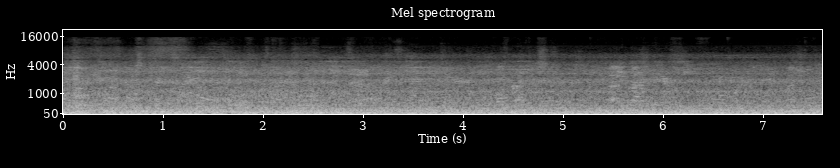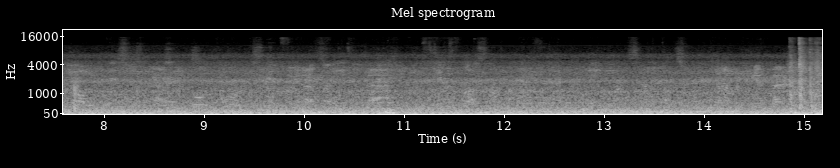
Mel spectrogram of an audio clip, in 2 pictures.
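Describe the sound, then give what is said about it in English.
A Bronxbound 2 subway train roars along between stations toward Park Place, a loud, continuous rumble and rattle of wheels on track that holds steady throughout, with faint, indistinct voices buried in the noise. “This is a Bronxbound 2 train. The next stop is Park Place.”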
